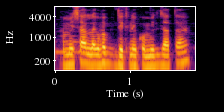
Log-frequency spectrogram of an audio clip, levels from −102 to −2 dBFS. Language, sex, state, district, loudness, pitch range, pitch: Hindi, male, Bihar, Begusarai, -16 LUFS, 145-170 Hz, 155 Hz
